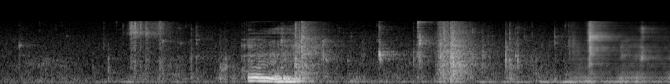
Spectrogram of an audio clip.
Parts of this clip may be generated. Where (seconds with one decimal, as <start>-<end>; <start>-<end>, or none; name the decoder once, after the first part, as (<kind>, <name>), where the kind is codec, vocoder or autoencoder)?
5.7-6.7 (vocoder, Vocos)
